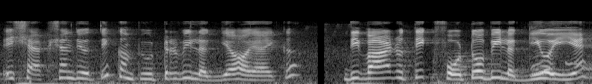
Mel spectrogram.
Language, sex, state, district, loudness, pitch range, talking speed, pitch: Punjabi, female, Punjab, Pathankot, -15 LUFS, 240-310 Hz, 170 wpm, 275 Hz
